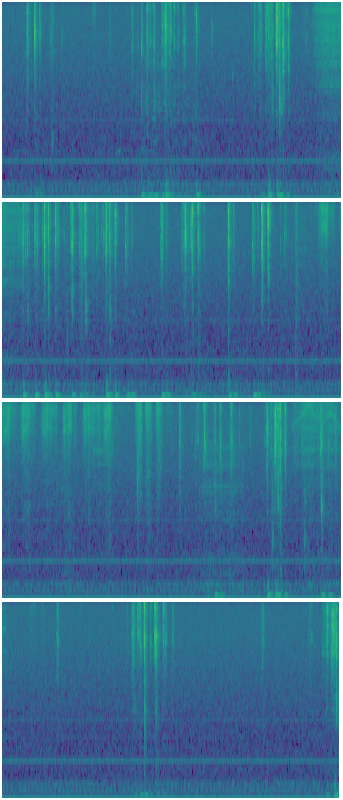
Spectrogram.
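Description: Keys click on a computer keyboard in short bursts of typing.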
